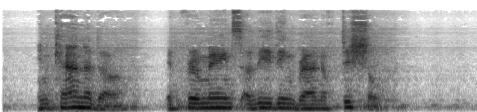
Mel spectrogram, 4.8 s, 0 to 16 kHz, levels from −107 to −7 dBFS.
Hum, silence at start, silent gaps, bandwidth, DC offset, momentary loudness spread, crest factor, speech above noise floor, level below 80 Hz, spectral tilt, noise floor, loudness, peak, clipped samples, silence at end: none; 0.4 s; none; 11.5 kHz; under 0.1%; 16 LU; 16 dB; 34 dB; -56 dBFS; -5 dB/octave; -52 dBFS; -19 LUFS; -4 dBFS; under 0.1%; 0.7 s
